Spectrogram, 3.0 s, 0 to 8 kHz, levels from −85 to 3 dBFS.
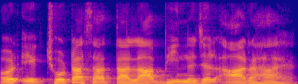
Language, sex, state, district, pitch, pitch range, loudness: Hindi, male, Jharkhand, Garhwa, 150 Hz, 135-155 Hz, -17 LUFS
